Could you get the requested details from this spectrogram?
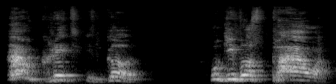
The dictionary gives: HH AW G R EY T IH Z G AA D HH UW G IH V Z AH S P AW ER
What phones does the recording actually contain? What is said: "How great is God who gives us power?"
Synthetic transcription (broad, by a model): HH AW G R EY T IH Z G AA D HH UW G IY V AH S P AW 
